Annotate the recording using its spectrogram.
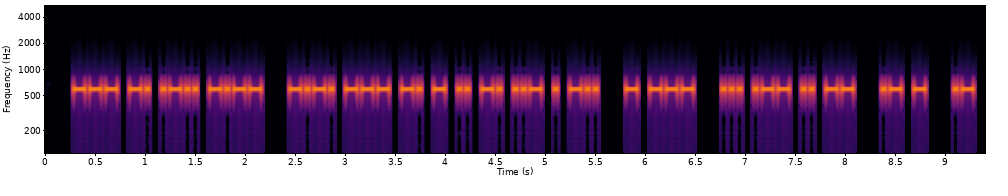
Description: Morse code, heard as a keyed tone, about 30 wpm, 600 Hz. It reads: ONLY CONTINUED TO SWIM AT A
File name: the old man and the sea / the old man and the sea 1 30wpm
